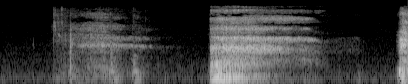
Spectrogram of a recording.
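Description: A person coughs and clears their throat: a rough, breathy burst, then a louder, harsher hack, with another starting just as it cuts off. No talking. An intended throat-clearing cough that turned into a real cough.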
